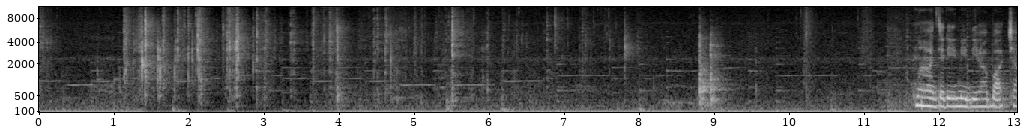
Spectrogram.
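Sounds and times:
leaf wrapper crackling: 0.0s - 0.3s, 1.0s - 8.1s, 10.0s - 11.7s
light instrumental music: 0.0s - 13.0s.

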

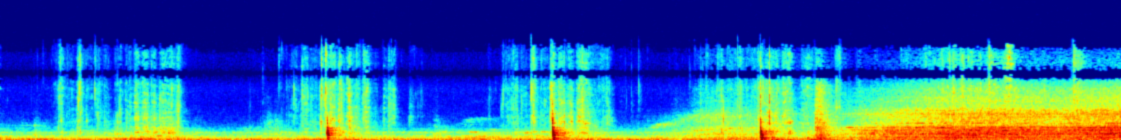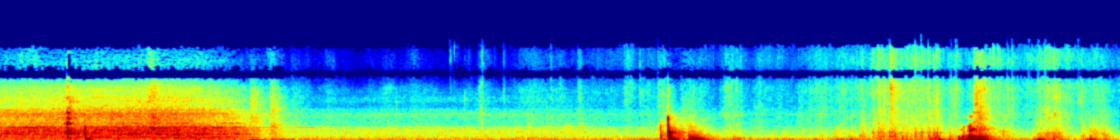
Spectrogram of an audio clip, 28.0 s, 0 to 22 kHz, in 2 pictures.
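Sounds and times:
knife slicing: 0.7s - 2.3s, 3.6s - 5.1s, 6.3s - 7.7s, 9.0s - 10.5s.

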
